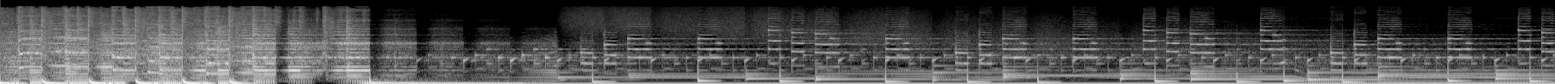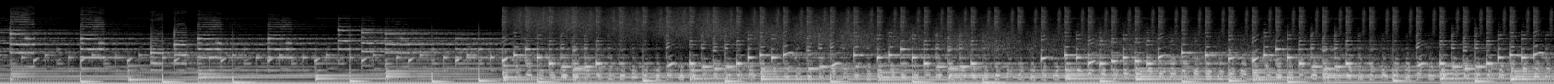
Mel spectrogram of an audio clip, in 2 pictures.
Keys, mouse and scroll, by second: 0.4 alt+scroll up 2, 1.1 click, 2.5-4.4 typing, 4.7 click, 7.3-8.1 typing, 9.9-12.8 typing, 13.3 click, 14.1 t, 14.4 click, 15.5 Return, 16.1 0, 16.6 click, 18.3 s, 19.5 ctrl+shift+s, 21.2 click, 28.5 ctrl+s, 29.6 click.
